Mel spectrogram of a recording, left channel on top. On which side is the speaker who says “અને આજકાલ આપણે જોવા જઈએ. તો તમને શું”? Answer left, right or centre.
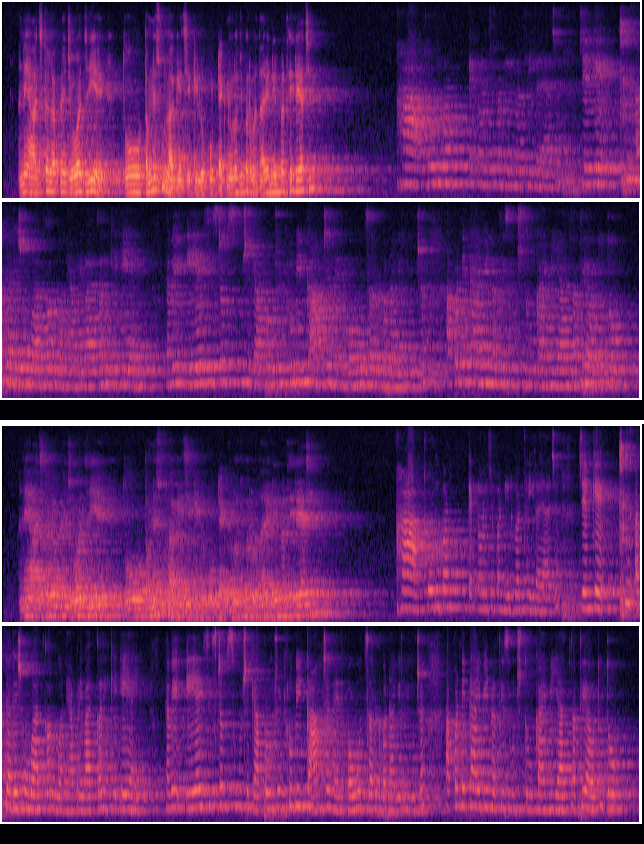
Left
